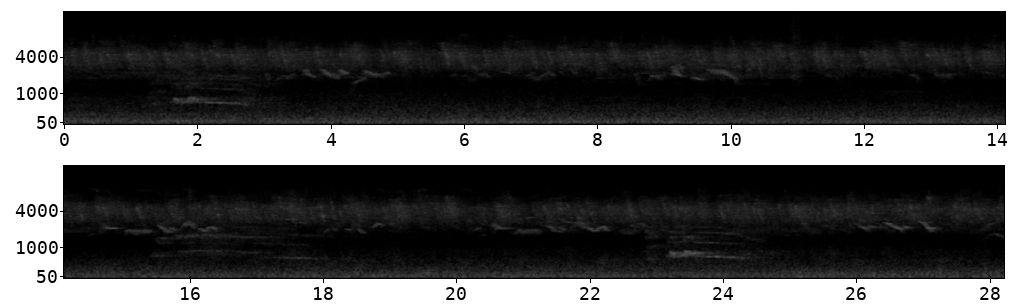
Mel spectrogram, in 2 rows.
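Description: Faint birds chirping over a steady hiss, with short quick chirps throughout and three slightly fuller, lower calls about 2, 16 and 23 seconds in.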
